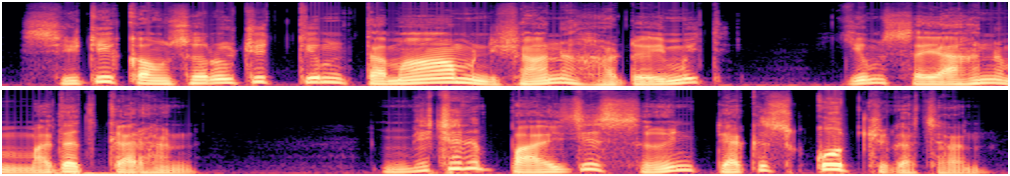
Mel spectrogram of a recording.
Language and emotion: Kashmiri, angry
